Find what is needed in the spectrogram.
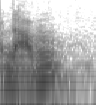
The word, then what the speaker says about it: đổng: Ở đây chúng ta phải đọc là đổng. Đổng là thấu suốt.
